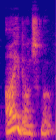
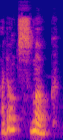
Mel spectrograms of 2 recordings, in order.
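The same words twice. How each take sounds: First: "I" raised and leaned on; stress on I. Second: "smoke" hit harder at the end; stress on smoke. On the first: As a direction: put the weight on "I", not on "smoke". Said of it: "the emphasis is in a different word". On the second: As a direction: hold back the weight until "smoke". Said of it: "the emphasis on the word smoke". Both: Shown as a demonstration.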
